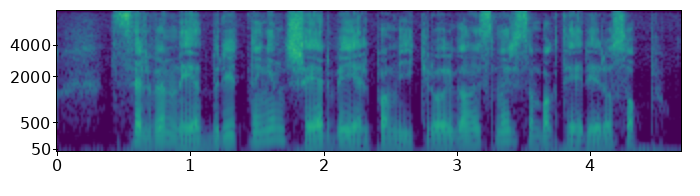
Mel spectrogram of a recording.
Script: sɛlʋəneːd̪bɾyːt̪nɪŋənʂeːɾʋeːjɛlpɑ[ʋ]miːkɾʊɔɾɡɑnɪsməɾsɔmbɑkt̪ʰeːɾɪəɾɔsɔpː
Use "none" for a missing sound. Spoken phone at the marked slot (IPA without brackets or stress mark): ʋ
